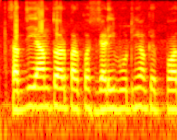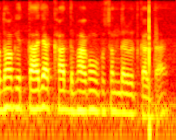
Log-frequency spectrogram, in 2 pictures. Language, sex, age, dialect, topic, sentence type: Hindi, male, 25-30, Awadhi Bundeli, agriculture, statement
